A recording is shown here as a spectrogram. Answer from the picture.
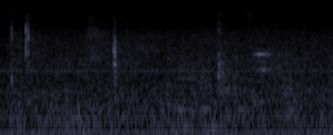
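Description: A few faint, irregular clicks over quiet room tone.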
